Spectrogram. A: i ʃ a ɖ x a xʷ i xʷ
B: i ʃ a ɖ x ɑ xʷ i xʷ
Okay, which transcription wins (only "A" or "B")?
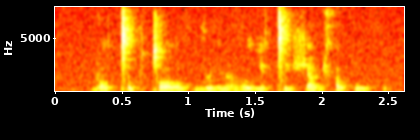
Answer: B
